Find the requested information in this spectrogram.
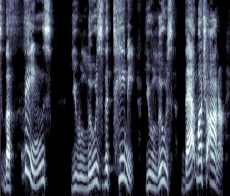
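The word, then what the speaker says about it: τιμή: There was a cultural concept in ancient Greece called time, spelled in English T-I-M-E, pronounced time.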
